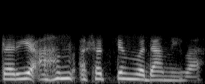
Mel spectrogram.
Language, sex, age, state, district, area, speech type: Sanskrit, female, 18-30, Karnataka, Dharwad, urban, conversation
